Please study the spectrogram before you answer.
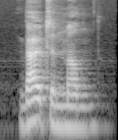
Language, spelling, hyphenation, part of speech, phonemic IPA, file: Dutch, buitenman, bui‧ten‧man, noun, /ˈbœy̯.tə(n)ˌmɑn/, Nl-buitenman.ogg
- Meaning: 1. a male rustic, a rural man, e.g. a male villager 2. a man one is romantically involved with in addition to one's primary partner, usually in secret; a male lover; a kept man 3. a male outsider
